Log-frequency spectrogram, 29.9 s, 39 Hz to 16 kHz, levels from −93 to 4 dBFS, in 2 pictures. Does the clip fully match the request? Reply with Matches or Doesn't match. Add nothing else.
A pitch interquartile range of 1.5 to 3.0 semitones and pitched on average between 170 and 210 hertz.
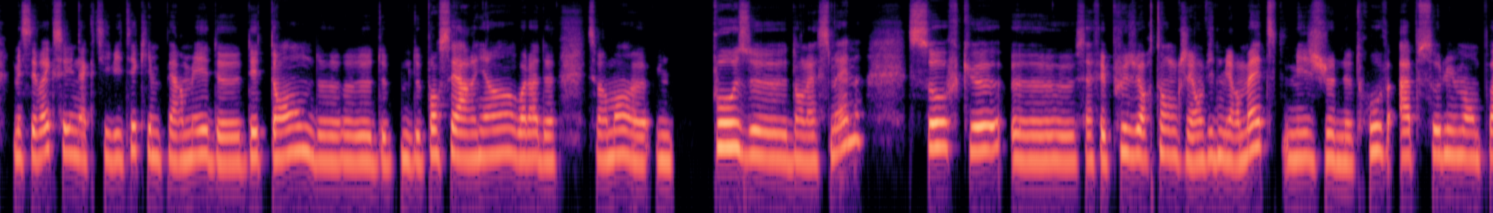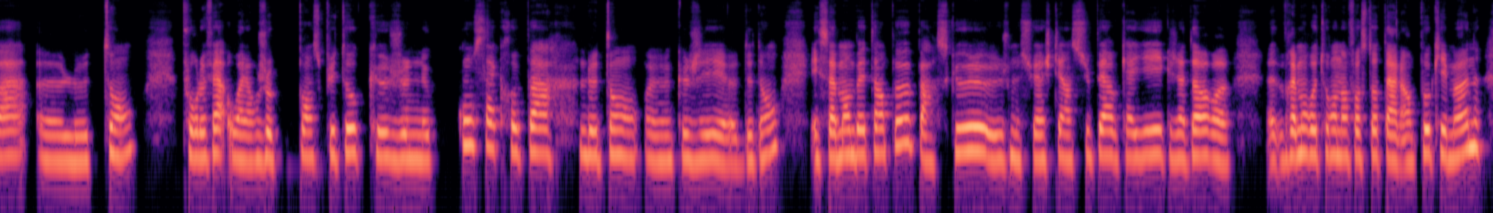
Matches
